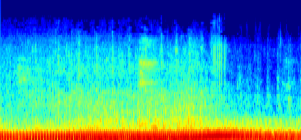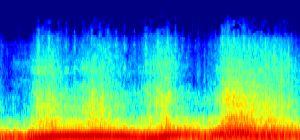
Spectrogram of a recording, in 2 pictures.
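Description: Vehicle engine revving up and falling back about three times under load as it tows a stuck pickup through snow on a strap.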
